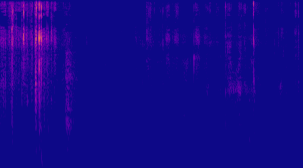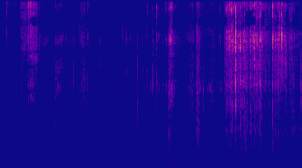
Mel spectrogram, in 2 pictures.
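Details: A cat eating smelt fish, recorded close up as eating ASMR: crisp crunching and tearing bites in irregular bursts, loudest at the start and in the final second, with quiet gaps between.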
